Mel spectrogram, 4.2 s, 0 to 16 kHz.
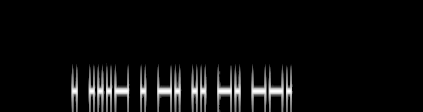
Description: Morse code, heard as a keyed tone, about 28 wpm, 700 Hz. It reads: EVENING
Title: Top 1501-1750 Words 28wpm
